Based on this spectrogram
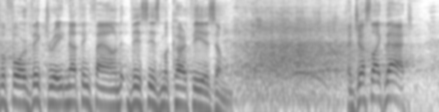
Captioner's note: laughter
